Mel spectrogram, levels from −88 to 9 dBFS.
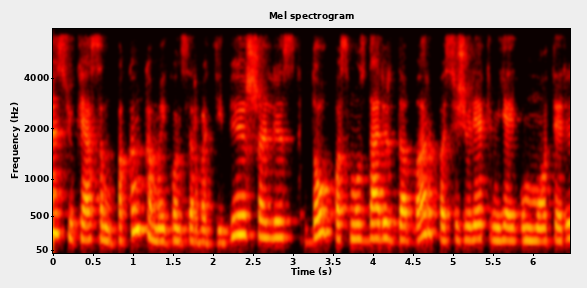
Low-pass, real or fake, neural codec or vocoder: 7.2 kHz; real; none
